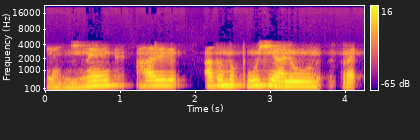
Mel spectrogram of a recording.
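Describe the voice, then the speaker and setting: A woman with a northern Kerala accent chatting casually and intimately on a phone call, in a husky voice. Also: medium pitch, fairly even intonation, slow pace. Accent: Kerala Malayalam, northern. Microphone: telephone call.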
